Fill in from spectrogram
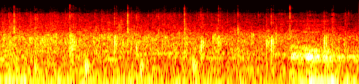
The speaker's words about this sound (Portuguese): Minha esposa, maravilhosa, que está aqui. Uma salva de palmas para minha esposa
